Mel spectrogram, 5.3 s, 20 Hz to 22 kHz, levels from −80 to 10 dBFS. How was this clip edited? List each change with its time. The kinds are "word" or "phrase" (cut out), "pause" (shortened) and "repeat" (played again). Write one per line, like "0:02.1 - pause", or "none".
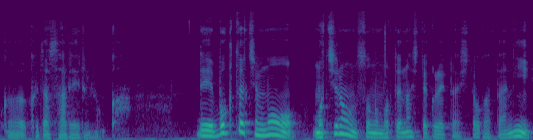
0:01.8 - pause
